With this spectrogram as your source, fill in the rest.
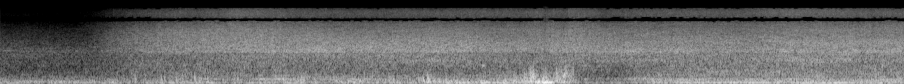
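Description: Car tyres hiss over a wet, slushy road.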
